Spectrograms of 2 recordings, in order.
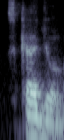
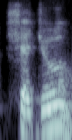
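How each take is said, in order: First: It is said with an American pronunciation. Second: It is said with a British pronunciation. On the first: "American is American English is" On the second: "British British is"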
